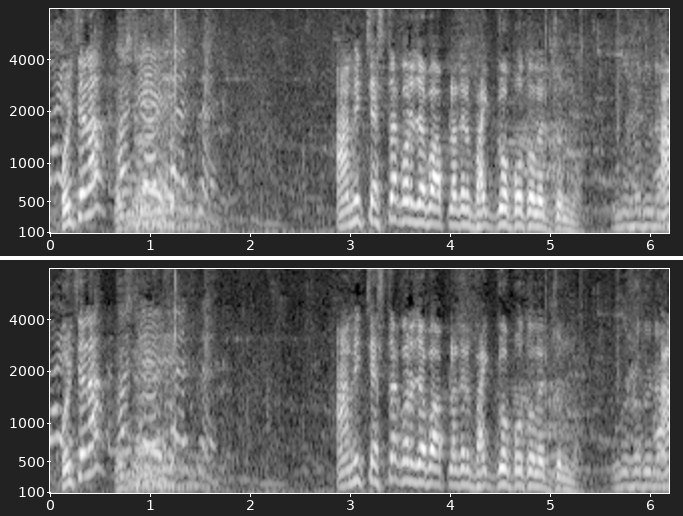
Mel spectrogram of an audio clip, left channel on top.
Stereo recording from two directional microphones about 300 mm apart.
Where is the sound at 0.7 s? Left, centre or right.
Left.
